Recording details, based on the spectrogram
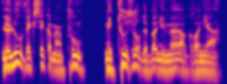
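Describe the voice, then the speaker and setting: A man narrating a scripted children's story with expressive, playful storybook delivery. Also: sits low, moderate pace, dry recording, clean studio sound.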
